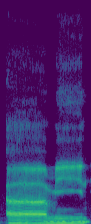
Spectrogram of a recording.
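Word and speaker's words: آمين: imam-imam kita ulama-ulama kita dalam Mazhab Syafi'i a-nya ada madnya kemudian di akhir minnya ada madnya Mad Arid sukun jadi bacanya Amin itu yang paling Afdal kalau dalam mazhab Hambali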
